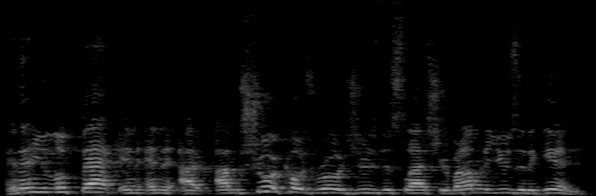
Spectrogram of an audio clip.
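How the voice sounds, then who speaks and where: A man's voice: sits high, fairly quick. A man speaking as a coach, giving a motivational pregame pep speech to a team in short, punchy phrases and exhorting rhetorical questions. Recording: roomy echo, distant microphone.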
